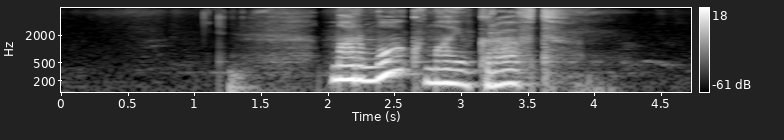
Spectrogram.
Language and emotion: Russian, sad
